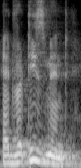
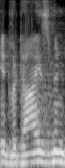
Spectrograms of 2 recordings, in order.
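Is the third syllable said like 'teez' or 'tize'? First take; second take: teez; tize. First: The third syllable sounds like 'teez'. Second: The third syllable sounds like 'tize'.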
